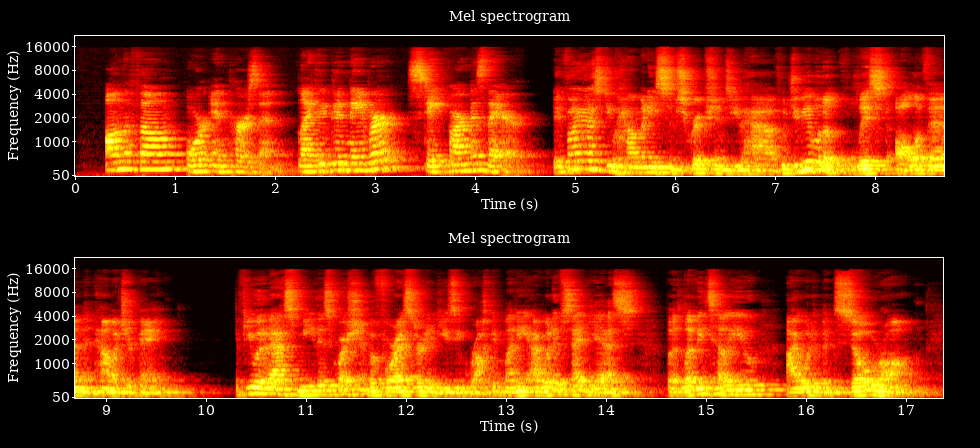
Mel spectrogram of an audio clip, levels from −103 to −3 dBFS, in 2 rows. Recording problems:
off-mic speech; far
room echo; noticeable; dies away in 0.5 s

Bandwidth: 15.5 kHz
